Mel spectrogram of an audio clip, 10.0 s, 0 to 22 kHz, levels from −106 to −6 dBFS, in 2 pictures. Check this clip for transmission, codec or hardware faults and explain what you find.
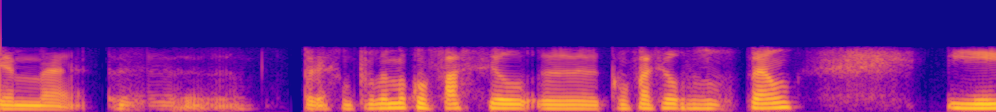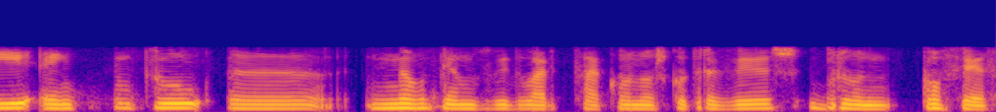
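The speech has passed through the AMR narrowband mobile codec throughout, and there are four bursts of lost AMR speech frames.

The codec runs at 5.9 kbps and leaves a band of roughly 150 Hz to 3.6 kHz. At that rate the vocal-tract model gets very few pulses, so the heavy damage comes across as buzzy, synthetic voicing with nothing above the line band.

Frames are lost from 0.62 to 0.92 s just before "parece um problema com", from 3.56 to 3.77 s after "fácil uh com fácil", and from 5.34 to 5.65 s before "uh não temos o", scattered with gaps. A short one follows at 7.80 to 7.87 s. The decoder repeats the last pitch and filter settings at falling gain, so the sound smears, sags toward silence in the longer runs and returns rough.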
